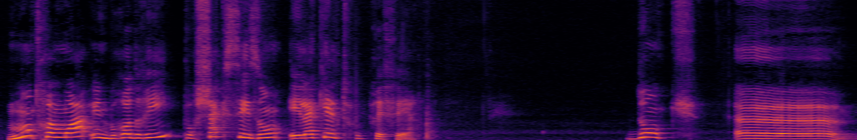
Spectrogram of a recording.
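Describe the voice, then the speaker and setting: A woman vlogger in casual show-and-tell chat, talking her way through her crafts with many fillers and the odd soft murmur. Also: a little high. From France. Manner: chatty, filler-heavy, often drops to a soft murmur.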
